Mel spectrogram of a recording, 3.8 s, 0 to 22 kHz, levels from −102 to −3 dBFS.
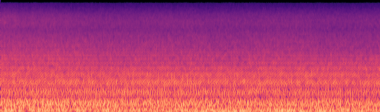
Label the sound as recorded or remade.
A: remade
